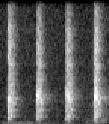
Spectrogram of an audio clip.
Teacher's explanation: Make a k sound. You can feel the back of the tongue go up to the velum or soft palate.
